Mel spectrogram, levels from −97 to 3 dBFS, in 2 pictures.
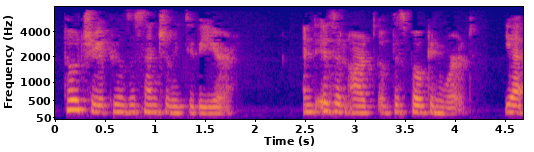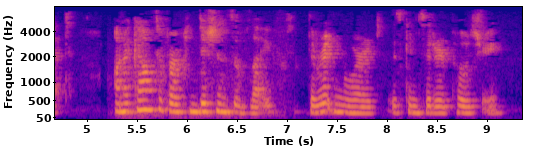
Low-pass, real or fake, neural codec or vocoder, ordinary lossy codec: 7.2 kHz; real; none; MP3, 32 kbps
